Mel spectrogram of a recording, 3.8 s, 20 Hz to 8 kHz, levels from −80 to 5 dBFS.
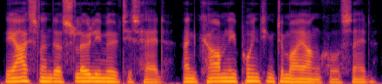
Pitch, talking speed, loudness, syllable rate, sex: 115 Hz, 205 wpm, -15 LUFS, 5.8 syllables/s, male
